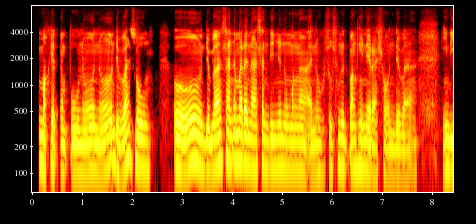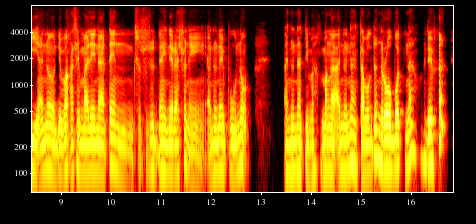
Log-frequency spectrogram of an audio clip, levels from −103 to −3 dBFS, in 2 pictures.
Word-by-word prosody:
Umakyat 115 -2 0
ng 105 -1 -3
puno 105 +1 -1
'no, 110 +5 0
'di 125 -7 0
ba? 115 +7 +3
So 120 -4 0 0.5
oo, 125 +3 +4
'di 115 - 0
ba? 125 +2 +6
Sana 140 -1 +2
maranasan 125 -3 +2
din 115 +1 -2
'yon 120 - -3
no'ng 110 0 -3
mga 110 0 -2 0.2
ano, 105 0 -6
susunod 115 +2 -6
pang 115 0 0
henerasyon, 100 -5 -3
'di 95 - -1
ba? 90 +4 -6 0.5
Hindi 115 0 0
ano 110 0 +1
'di 105 - +1
ba 115 +4 +3
kasi 105 +3 -3
malay 105 +1 +3
natin 105 -4 0
sa - - -8
susunod 115 -1 -5
na 110 0 0
henerasyon, 105 0 0
eh, 90 -2 -3 0.2
ano 105 +3 -2
na 110 0 0
yung 110 - -15
puno, 110 +5 -2 0.6
ano 105 +2 -2
na, 110 -1 0
'di 105 -2 -4
ba, 105 +2 -6
mga 110 -1 +2
ano 110 0 -1
na, 135 +3 0
tawag 105 +2 +1
do'n, 150 -3 +3
robot 120 +1 +6
na, 160 +5 -2
'di 130 -1 +3
ba, 335 - +3
110 Hz, 180 wpm, -25 LUFS, 105-120 Hz, 0.6 s, ba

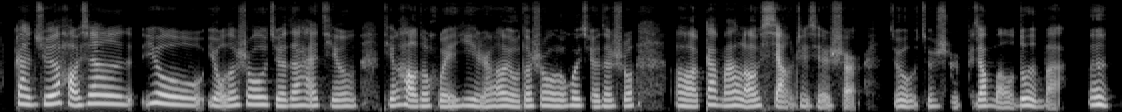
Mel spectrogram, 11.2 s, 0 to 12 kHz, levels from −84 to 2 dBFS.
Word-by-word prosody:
感 245 -3 +2
觉 250 +3 +4
好 225 -6 +3
像 265 +3 +3 0.4
又 255 -8 +3
有 210 -6 0
的 205 +2 +1
时 235 +2 -2
候 230 -1 +4
觉 200 -4 0
得 205 +1 +1
还 210 0 0
挺 190 -2 -3 0.3
挺 205 +1 -2
好 185 -6 +4
的 190 0 0
回 180 -2 -1
忆， 200 +1 -3
然 175 0 -1
后 195 +1 +2
有 175 -2 0
的 190 +2 0
时 195 +1 -4
候 190 -2 +1
会 205 0 +1
觉 180 -4 -4
得 185 +1 -1
说， 195 +1 -2 0.4
呃， 185 -3 +1
干 225 +4 +1
嘛 200 0 +1
老 185 0 +3
想 - - -1
这 - - -7
些 - - -5
事 - - -7
儿， - - -4 0.3
就 180 -1 -3
就 180 +1 -8
是 160 -5 -12
比 - - -18
较 190 0 +4
矛 150 -6 -5
盾 205 -4 +1
吧， - - -7 0.2
嗯。 225 -1 +3
200 Hz, 245 characters per minute, -21 LUFS, 185-225 Hz, 0.4 s, 觉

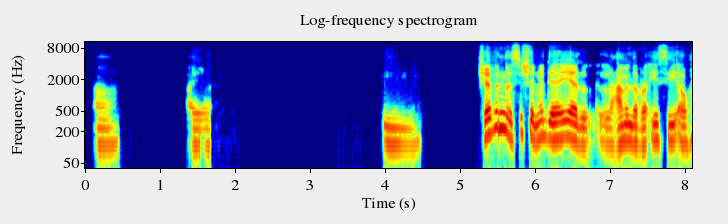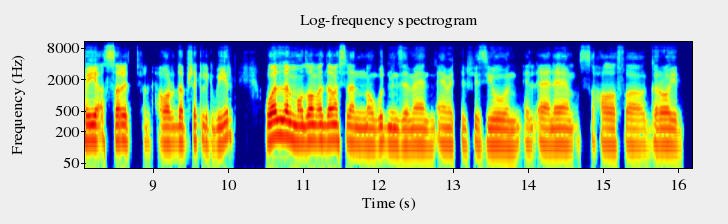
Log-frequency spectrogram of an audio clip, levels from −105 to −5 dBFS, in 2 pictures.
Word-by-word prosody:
آه، 115 +1 -9 1.0
أيوه. 115 0 -6 2.3
إمم، 120 -1 -7 0.8
شايف 175 +5 +7
إن 235 -3 +6
السوشيال 155 -2 +1
ميديا 155 -1 +4
هي 155 0 +6
ال 120 +1 -4
العامل 120 +4 +1
الرئيسي 135 +3 -1
أو 125 - 0
هي 140 -1 +3
أثرت 135 -1 0
في - - -36
الحوار 125 +1 -4
ده 130 +1 0
بشكل 130 +1 -6
كبير، 125 +9 -4 0.4
والّا 165 +4 +7
الموضوع 135 -2 +4
مد 135 0 +1
ده 140 +1 +4
مثلًا 130 -2 -1
موجود 115 +1 -3
من 120 -1 -1
زمان، 115 0 -5
أيام 120 -1 -6
التِّلفزيُون، 115 0 -6
الإعلام، 115 -1 -4
الصَّحافة، 115 -2 -7
الجرايد؟ 115 -1 -4
120 Hz, 120 wpm, -21 LUFS, 115-135 Hz, 2.3 s, شايف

